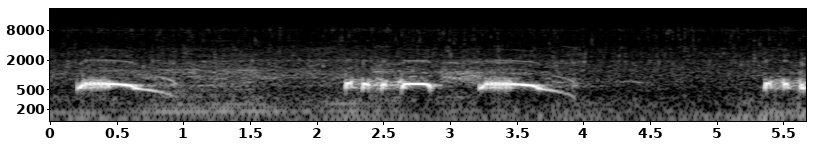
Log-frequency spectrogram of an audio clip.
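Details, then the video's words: Spotted dove song used to prompt other doves to sing: short stuttering coos followed by a longer falling coo, phrases repeated every two to three seconds. "SUARA PANCINGAN DERKUKU GACOR UNTUK MALAS BUNYI"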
